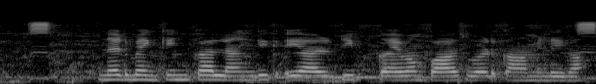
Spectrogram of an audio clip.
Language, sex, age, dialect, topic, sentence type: Hindi, male, 25-30, Awadhi Bundeli, banking, statement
